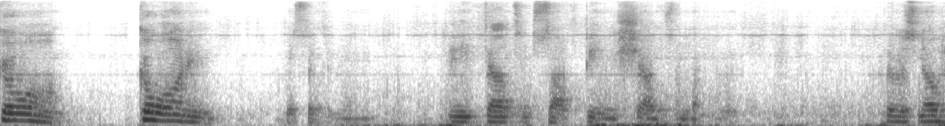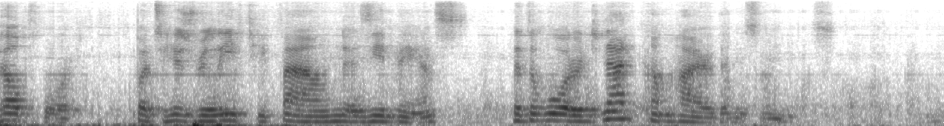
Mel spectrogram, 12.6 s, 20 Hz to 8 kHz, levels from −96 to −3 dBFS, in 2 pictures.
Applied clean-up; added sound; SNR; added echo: neural separator model SepFormer DNS4.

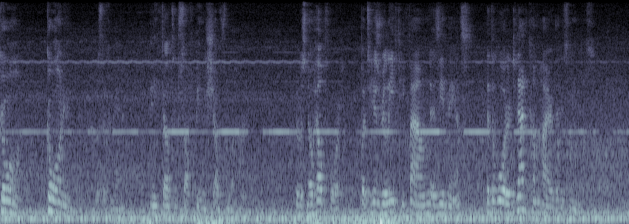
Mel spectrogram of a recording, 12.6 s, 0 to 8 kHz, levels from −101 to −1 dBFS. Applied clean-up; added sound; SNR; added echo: none; Truck; -4 dB; reverberation time 0.4 s.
